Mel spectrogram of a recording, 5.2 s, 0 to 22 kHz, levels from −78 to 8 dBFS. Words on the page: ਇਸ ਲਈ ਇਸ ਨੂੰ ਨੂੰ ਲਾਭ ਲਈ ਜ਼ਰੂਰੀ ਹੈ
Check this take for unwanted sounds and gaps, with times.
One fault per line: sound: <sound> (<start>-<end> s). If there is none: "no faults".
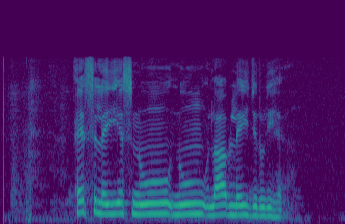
no faults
